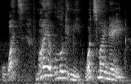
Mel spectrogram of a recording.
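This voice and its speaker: A man's voice: high voice, big pitch swings, slow pace, a little mellow, roomy sound, distant mic, a little hiss or hum, heavily acted. A man voicing a worried, caring young friend at a table read, urgent and concerned.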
